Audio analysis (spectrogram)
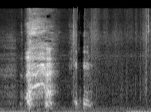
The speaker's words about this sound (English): It's coughing.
